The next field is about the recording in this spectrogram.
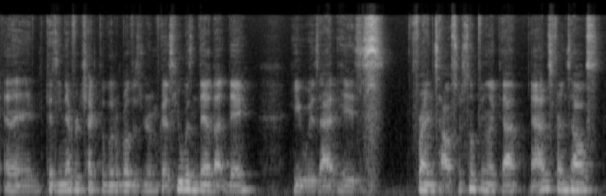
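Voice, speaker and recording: A man's voice: medium pitch, steady tone, moderate pace, slight background noise. A young man casually telling a story to the camera, rambling and filling his talk with "like.". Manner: rambling, filler-heavy with constant "like".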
